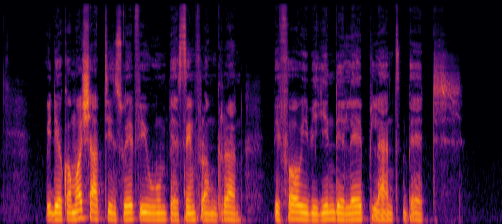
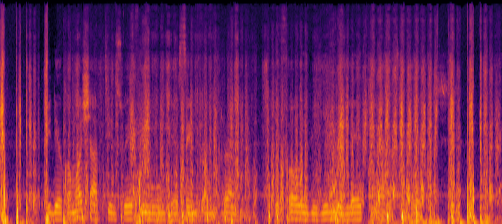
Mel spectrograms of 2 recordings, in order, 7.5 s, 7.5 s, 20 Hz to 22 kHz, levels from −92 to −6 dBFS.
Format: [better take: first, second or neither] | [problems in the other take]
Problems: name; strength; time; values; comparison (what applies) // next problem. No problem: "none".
first | background sound (Writing); 3 dB above the speech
